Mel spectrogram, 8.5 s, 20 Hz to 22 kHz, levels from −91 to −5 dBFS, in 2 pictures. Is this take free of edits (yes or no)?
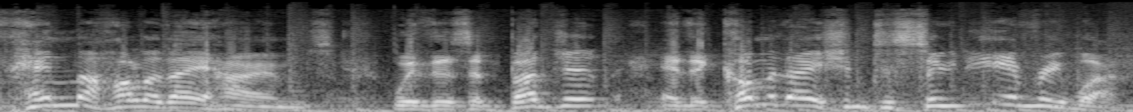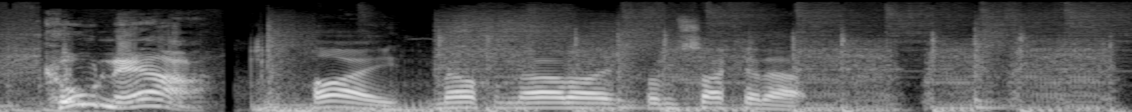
no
